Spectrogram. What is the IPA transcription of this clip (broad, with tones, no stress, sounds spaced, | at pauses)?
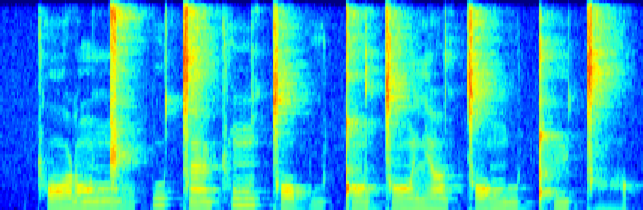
ʈʰ ɔ˩ ɽ ɔ̃˧ ŋ͡ǁ ɔ̤˧ p u˥ ǀ æ̃˧ ʈʰ ũ˥ ǀ ɔ˩ p ṳ˧ ǃ ɔ̃˩ ǀ ɔ̃˩ lʲ ɑ̃˩ ǀ ɔ˩ ŋ u˩ ǃʰ y˧ ǀ ɑ̤˩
